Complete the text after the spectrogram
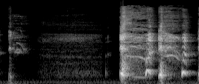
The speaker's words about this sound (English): It's obviously making my wife cough. Choking on it.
